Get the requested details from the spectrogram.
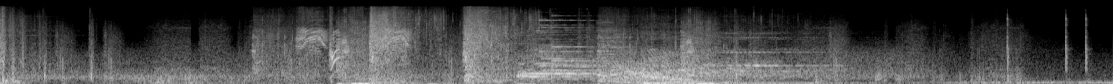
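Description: Sword slashes and magic blasts crash loudly in fast bursts.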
